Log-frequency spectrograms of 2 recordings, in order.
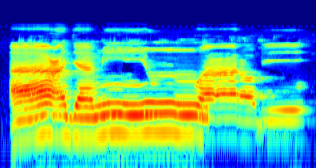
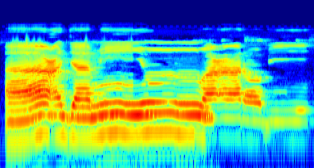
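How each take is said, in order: No difference in how they are said.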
